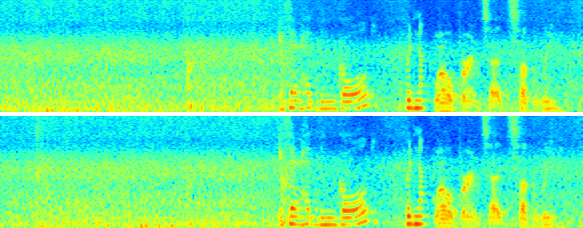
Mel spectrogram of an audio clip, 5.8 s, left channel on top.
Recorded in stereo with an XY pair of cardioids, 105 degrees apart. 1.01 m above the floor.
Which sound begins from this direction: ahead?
A man speaking, at 4.3 s.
